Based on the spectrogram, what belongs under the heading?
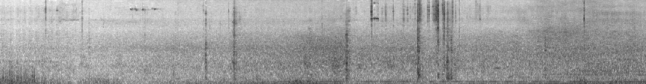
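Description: Car engine running steadily with a low hum, with several sharp clicks and knocks in the middle of the stretch.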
